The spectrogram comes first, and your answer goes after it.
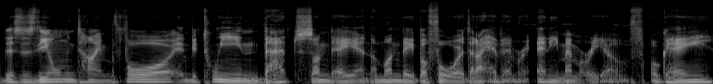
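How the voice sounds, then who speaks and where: In a put-on character voice, a man keeps a moderate pace and fairly even intonation. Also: fairly low pitch for a man. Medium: comedy sketch. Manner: rambling, defensive, repeats "listen" and "okay"; confidently absurd.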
